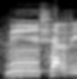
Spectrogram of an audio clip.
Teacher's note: من شر، هذه غنة، والراء مرققة لأنها ماذا؟ لأنها مكسورة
